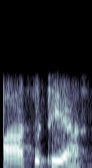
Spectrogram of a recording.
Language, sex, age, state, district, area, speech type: Sindhi, female, 60+, Maharashtra, Mumbai Suburban, urban, conversation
